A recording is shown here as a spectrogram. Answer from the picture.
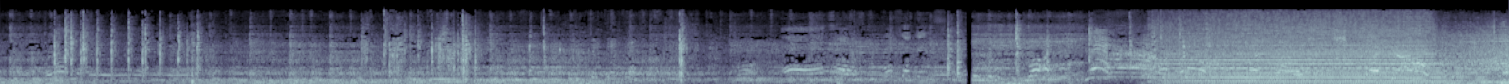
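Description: Street hockey sticks clacking against each other and the asphalt in a faceoff: a quick run of sharp knocks, then a few single knocks, with shouting. After a sudden break about twelve seconds in, music comes up and grows louder.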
